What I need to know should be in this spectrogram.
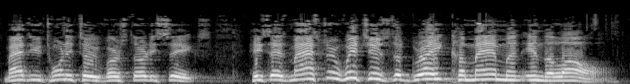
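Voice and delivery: loud, high, slow preaching; full-force preaching. Acted. Preacher to his church, preaching at full force. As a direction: drive the scripture home to the congregation.

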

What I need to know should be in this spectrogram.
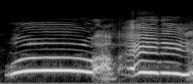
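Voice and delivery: high, loud, crying shout; old lady shouting her age in church; old lady's shout. Retold or imitated. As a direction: holler like a joyful old woman. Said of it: "And she says".

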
